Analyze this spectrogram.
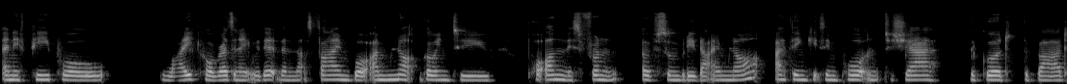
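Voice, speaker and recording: A woman speaks at a moderate pace in a medium pitch, her intonation flat and monotone. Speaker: self-love and empowerment coach. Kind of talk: casual interview chat. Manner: soft-spoken, quiet.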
